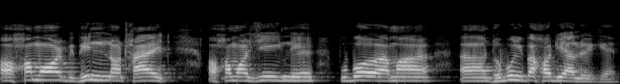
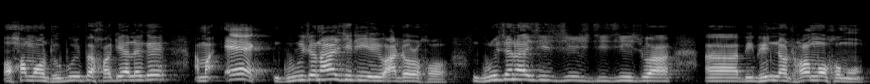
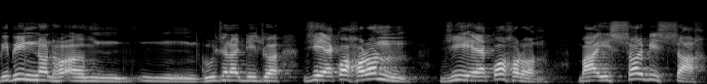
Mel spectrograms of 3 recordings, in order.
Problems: none marked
